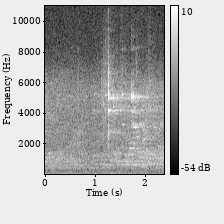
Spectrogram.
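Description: Steady background noise of an indoor fight venue: a low, even hum and murmur from the hall, with no clear single event standing out.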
